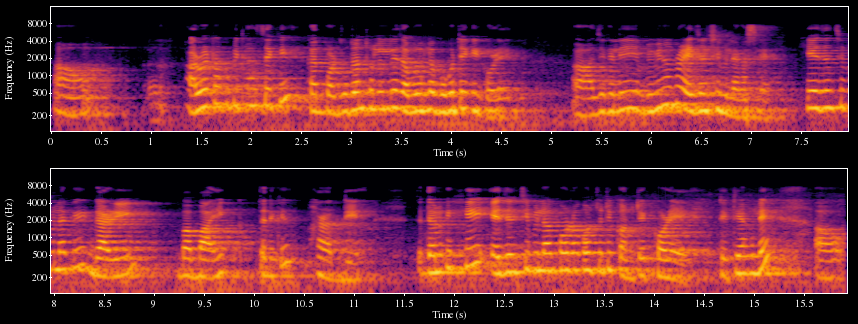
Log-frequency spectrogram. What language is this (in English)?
Assamese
